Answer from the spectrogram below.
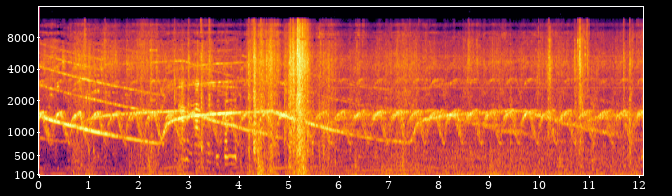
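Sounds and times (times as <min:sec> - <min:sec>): siren fast yelp: 0:00.0 - 0:08.0
engine and road rumble: 0:00.0 - 0:12.0
siren falling wail: 0:00.0 - 0:12.0.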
